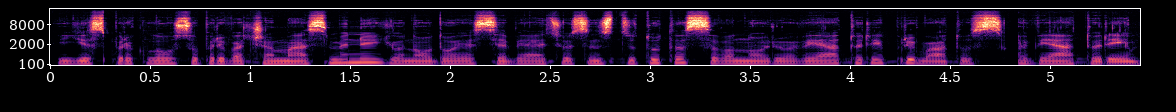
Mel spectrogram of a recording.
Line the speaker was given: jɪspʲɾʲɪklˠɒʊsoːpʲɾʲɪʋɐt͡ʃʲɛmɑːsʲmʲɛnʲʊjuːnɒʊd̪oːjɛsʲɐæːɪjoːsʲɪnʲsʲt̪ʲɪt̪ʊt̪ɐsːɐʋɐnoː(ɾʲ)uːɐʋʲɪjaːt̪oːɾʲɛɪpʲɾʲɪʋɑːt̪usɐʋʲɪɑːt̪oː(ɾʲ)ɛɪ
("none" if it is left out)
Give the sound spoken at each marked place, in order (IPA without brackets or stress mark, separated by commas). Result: ɾʲ, ɾʲ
